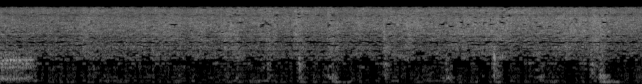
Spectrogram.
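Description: Chopped bottle gourd, onion and crumbled paneer sizzling steadily in a hot non-stick wok. A few soft knocks come as the mixture is stirred.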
